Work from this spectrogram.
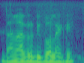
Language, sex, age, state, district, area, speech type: Assamese, male, 18-30, Assam, Charaideo, rural, spontaneous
